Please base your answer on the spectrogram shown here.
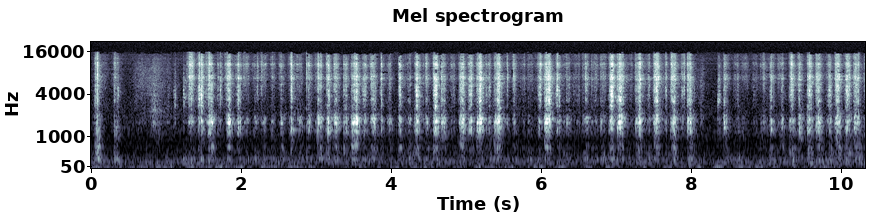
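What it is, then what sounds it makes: Scratch art board being scraped. A wooden stylus scratches the coating off a flat, black-coated scratch art card around the flowers and antlers. The sound is a quiet, dry, bright scraping made of rapid, uneven strokes with short pauses, each stroke giving a light rasping hiss with almost no low end.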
